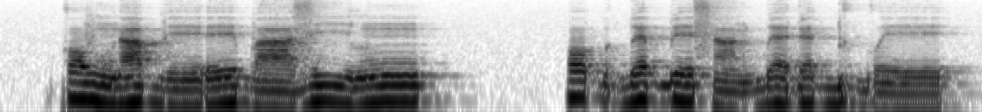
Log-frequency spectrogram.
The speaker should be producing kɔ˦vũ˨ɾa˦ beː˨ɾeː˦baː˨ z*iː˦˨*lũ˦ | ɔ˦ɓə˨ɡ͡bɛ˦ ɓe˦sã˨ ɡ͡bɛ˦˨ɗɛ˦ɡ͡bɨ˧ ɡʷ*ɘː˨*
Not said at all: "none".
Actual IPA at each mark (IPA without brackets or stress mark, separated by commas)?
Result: iː˦˨, eː˨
